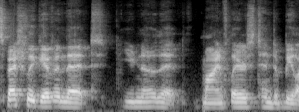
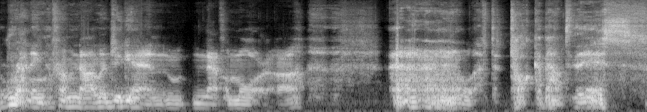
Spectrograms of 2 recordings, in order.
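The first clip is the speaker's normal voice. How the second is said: irritated put-on character voice. A narrator voicing Golor in Laura's head as she leaves, irritated. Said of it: "Like irritated at you".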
